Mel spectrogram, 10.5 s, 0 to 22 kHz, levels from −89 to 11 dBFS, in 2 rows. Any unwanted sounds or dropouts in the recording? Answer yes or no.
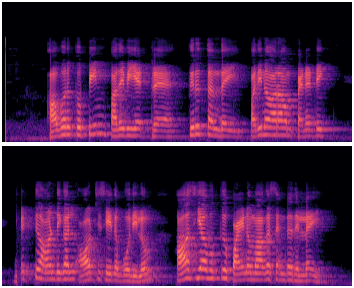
yes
